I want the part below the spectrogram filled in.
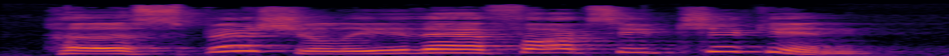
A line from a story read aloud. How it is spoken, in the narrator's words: Danny Nelson cried over the phone, hee-hawing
